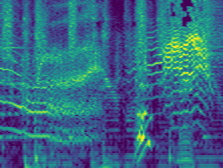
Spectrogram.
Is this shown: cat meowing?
yes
